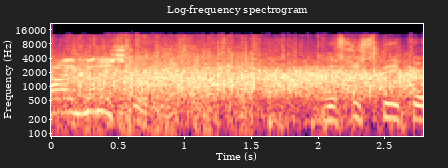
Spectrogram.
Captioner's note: some Applause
